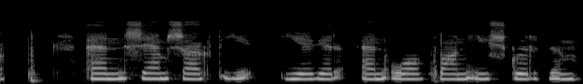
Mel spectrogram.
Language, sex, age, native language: Icelandic, male, 11, Icelandic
